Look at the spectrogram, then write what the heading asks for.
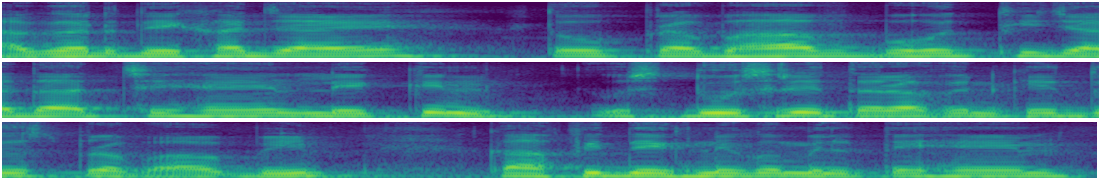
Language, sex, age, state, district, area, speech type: Hindi, male, 30-45, Rajasthan, Jaipur, urban, spontaneous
